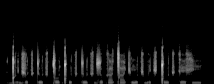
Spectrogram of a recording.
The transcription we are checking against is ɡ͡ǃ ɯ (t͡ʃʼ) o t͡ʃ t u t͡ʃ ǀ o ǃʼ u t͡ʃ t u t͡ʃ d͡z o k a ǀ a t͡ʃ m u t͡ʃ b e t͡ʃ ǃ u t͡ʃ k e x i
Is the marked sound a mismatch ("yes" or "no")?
yes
